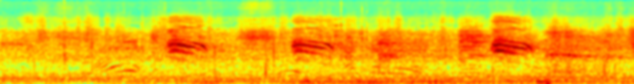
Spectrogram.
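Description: Birds calling outdoors: several short, arching calls spread through the few seconds, over a steady low rumble.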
